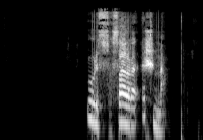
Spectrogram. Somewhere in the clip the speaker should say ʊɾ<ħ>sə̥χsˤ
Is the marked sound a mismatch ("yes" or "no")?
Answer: yes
